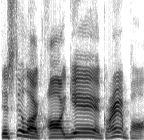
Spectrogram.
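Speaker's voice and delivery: put-on Texas accent. Joking about people in Texas, mimicking them in a Texas accent. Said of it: "Texas accent".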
